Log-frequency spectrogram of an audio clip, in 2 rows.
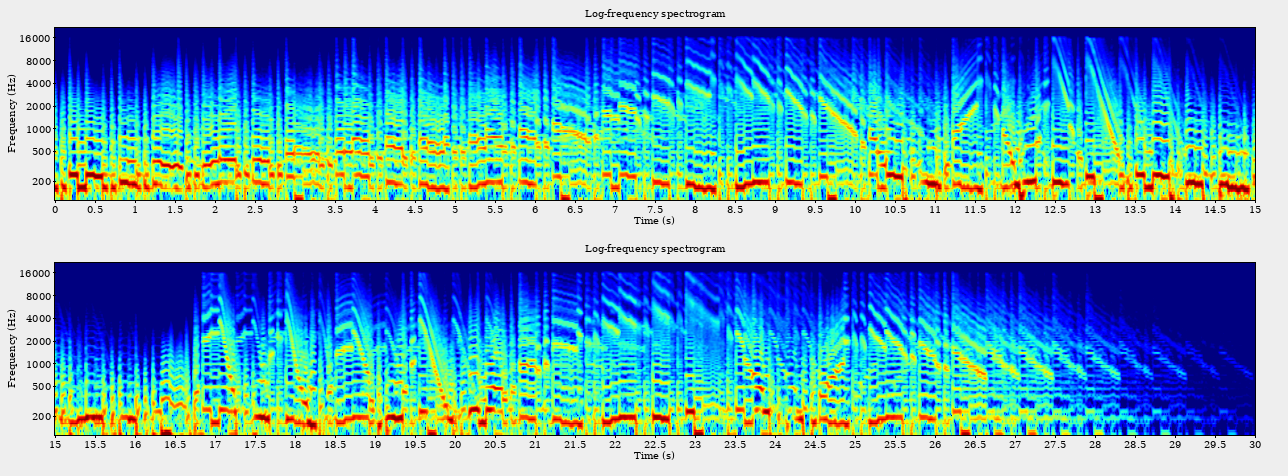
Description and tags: An acidic psy trance melody that I created =). I used synth1 to make the lead.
